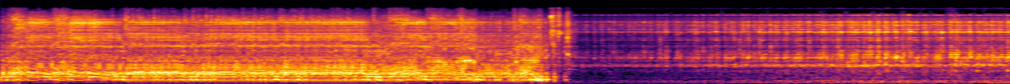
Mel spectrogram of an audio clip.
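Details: Super XL automatic chainsaw, said to run hot and smell hot, on ethanol-free fuel after a fuel line check: a raspy two-stroke runs at high revs then drops to a steady, even idle; normal running.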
